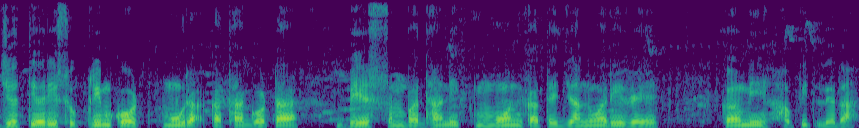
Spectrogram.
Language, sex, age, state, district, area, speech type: Santali, male, 60+, Odisha, Mayurbhanj, rural, read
